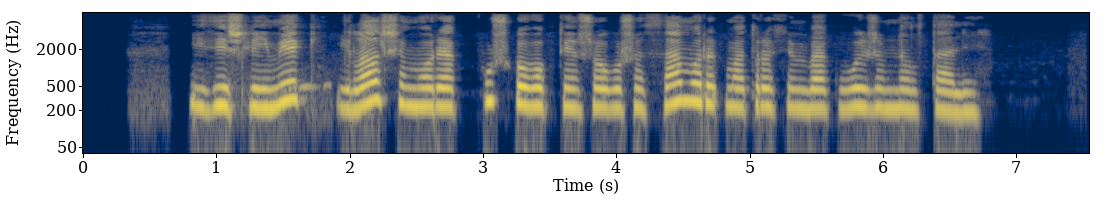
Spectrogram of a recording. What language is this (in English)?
Mari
